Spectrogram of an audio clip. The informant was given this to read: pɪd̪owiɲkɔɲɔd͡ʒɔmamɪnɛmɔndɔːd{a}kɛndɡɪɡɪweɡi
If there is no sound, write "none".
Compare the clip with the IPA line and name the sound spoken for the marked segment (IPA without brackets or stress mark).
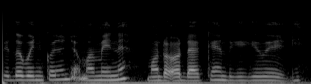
a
